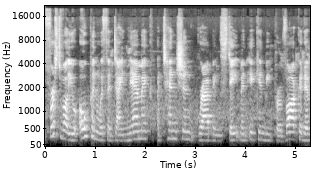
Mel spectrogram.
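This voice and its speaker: At a moderate pace, a woman with a medium pitch speaks over noticeable background noise. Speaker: author and public speaking coach. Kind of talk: audiobook-style reading by the author with casual, chatty asides. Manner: lively, humorous, conversational.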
